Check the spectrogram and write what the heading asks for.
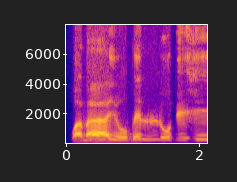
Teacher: Dan juga ingat, bihi itu panjang, matsilah ya. Tidak boleh ada gunnah.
